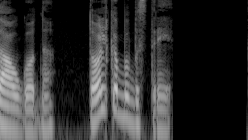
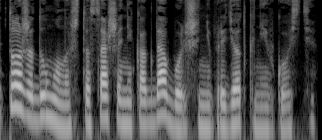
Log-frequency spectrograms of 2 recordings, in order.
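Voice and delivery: ordinary delivery, nothing marked

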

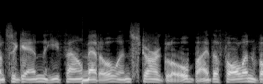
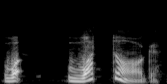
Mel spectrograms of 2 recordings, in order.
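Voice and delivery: slow, stammered puzzled question; bewildered; 4 semitones higher, slower than usual. A narrator's reading. Meadow puzzled by Gorath's talk of a dog, stammering. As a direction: stumble on it, lost. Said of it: "also bewildered".

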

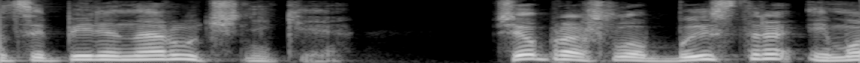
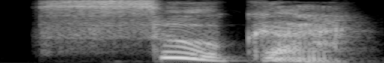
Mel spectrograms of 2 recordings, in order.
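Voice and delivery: hoarse rasp. A narrator's reading. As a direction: curse croaked out through rage. Enraged boss rasps curse again.

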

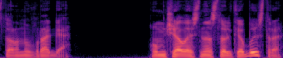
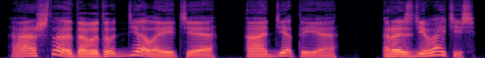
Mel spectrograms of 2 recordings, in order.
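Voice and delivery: slow, teasing, higher and louder; playful demoness; 3 semitones higher, 5 dB louder, slower than usual. A narrator's reading. Demoness urging the party to strip, slow teasing voice. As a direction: tease them into undressing.

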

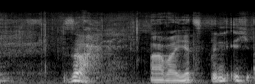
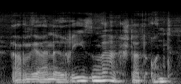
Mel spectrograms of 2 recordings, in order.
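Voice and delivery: ordinary talk

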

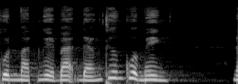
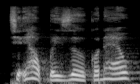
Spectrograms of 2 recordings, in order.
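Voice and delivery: usual speaking voice

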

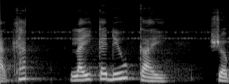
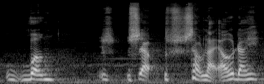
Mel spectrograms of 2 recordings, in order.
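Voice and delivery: a lightly voiced, stuttering terrified man; stammering in fright; 3 semitones higher than usual. A narrator's reading. Man seeing his dead father and sister, stammering. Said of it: "Miệng ông Tùng lắp bắp".

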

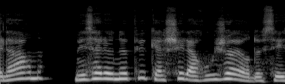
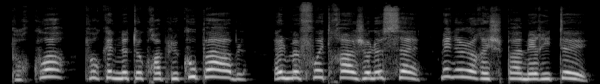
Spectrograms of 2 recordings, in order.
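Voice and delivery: higher, louder pleading retort; impassioned protest; 4 semitones higher, 5 dB louder than usual. A narrator's reading. Sophie insists on confessing despite the whipping, impassioned protest. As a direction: insist with remorseful fervour.

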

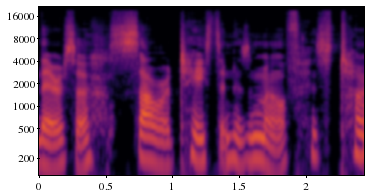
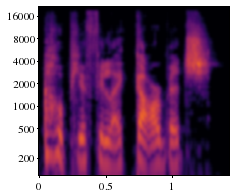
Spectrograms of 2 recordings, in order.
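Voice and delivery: gruff; 3 semitones lower, 4 dB louder, faster than usual. A narrator's reading. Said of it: "says gruffly".

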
